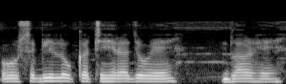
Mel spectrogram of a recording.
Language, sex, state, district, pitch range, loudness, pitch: Hindi, male, Arunachal Pradesh, Lower Dibang Valley, 135-145 Hz, -13 LUFS, 140 Hz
